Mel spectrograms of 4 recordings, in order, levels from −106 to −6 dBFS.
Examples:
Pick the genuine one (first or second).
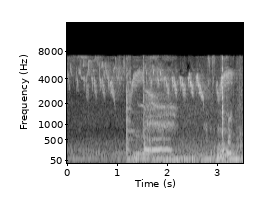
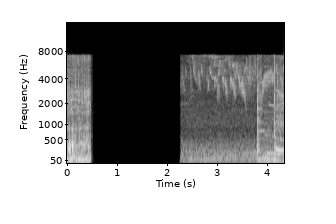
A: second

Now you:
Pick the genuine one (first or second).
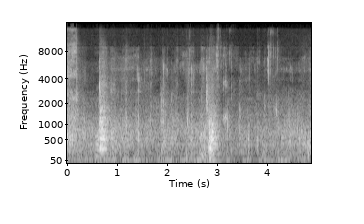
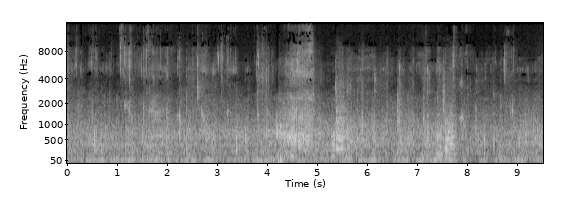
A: second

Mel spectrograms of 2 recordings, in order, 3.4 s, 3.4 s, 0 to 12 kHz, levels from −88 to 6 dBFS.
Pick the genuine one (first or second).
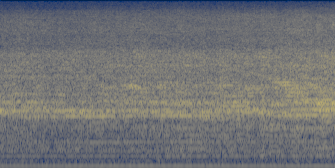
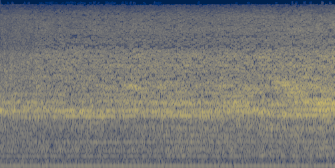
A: first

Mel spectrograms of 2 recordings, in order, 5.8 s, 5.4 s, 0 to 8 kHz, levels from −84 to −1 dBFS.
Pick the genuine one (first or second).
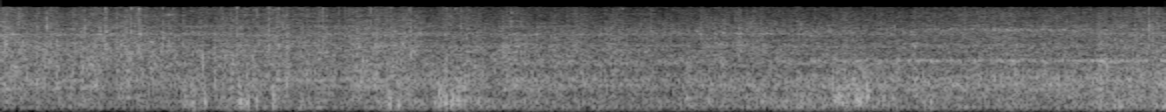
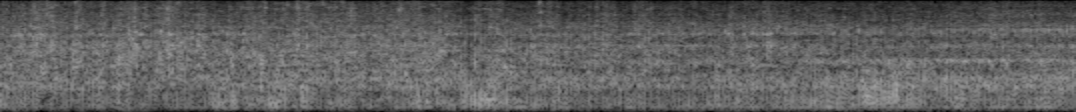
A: first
